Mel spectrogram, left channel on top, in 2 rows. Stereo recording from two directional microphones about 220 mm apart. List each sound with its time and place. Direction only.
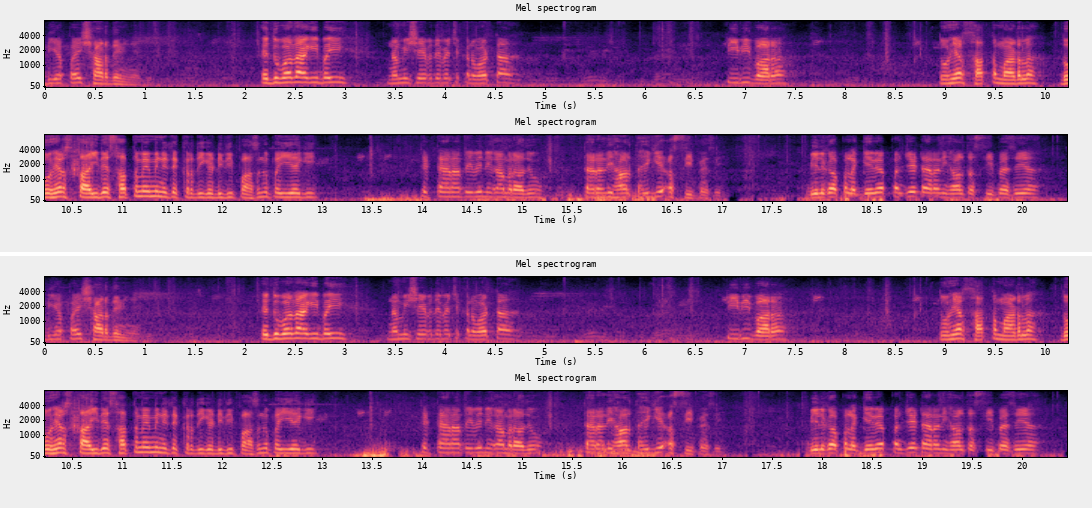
0.0 s speech: 40° left (ahead or behind)
2.1 s a man's voice: 50° left (ahead or behind)
3.4 s speech: 30° left (ahead or behind)
6.8 s speech: 40° left (ahead or behind)
8.9 s a man's voice: 45° left (ahead or behind)
14.0 s speech: 40° left (ahead or behind)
